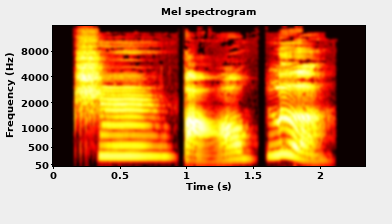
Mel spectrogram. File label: "chi bao le", Chinese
